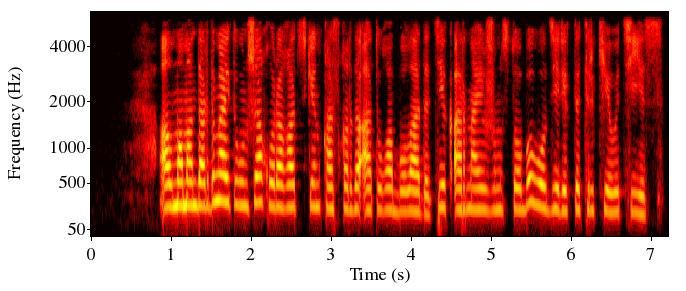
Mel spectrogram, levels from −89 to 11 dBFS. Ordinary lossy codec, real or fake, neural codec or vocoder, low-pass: none; real; none; 5.4 kHz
